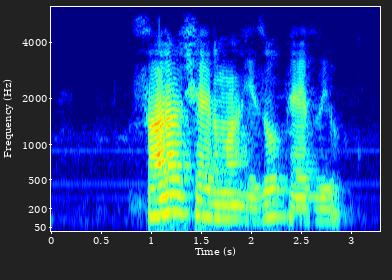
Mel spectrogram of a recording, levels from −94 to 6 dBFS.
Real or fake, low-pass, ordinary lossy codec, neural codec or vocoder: real; 5.4 kHz; Opus, 24 kbps; none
